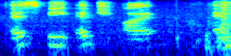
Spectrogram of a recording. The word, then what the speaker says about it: Sphinx: I'm not pronouncing it well, but it's S-P-H-I-N-X.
